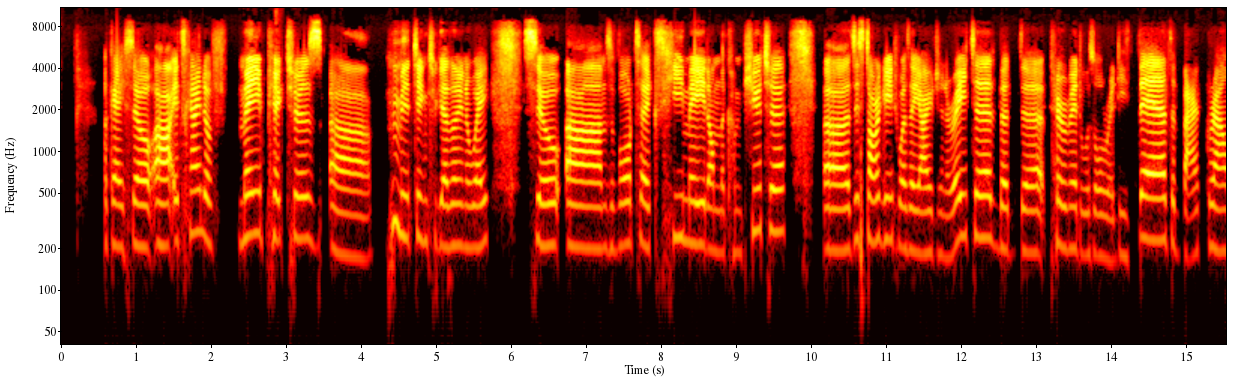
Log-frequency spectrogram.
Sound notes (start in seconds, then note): 0.6 translating from French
